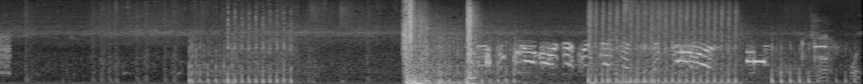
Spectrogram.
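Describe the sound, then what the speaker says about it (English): Rocket artillery fire and heavy gunfire in the Insurgency Sandstorm video game, with loud impacts and rapid bursts of shots and explosions, some close and booming, under scattered voices over radio. "火箭来了，先别出去。"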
